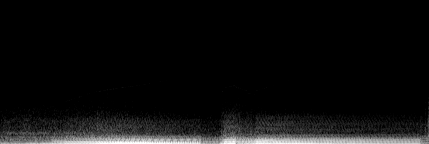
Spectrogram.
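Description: Racing car engine in the Live for Speed sim crossing the start-finish line, a steady loud harmonic drone with a brief dip and gear change midway, then holding its pitch.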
